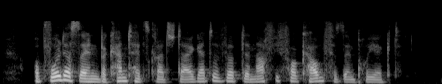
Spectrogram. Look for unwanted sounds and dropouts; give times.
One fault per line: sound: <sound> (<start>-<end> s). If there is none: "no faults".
no faults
